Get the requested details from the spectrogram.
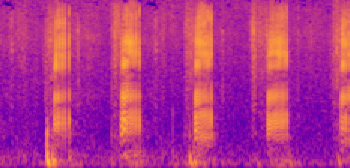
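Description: Steady walking rhythm of squeaky shoes: dull low thumps alternate with bright, rubbery squeaks about every half second, five steps in all, fairly loud with no voices.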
